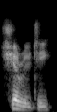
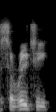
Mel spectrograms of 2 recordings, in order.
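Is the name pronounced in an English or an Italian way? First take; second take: Italian; English. First: The name is said with Italian-style sounds. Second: The name is said with English-style sounds. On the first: This is how the player now wants it said. "like the Italian way" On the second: This is how the father's name is said at school. "his dad is called Mister Cerruti at his school"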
